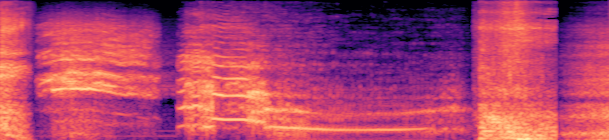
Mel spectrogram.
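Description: Monster vocal sound effects, one after another: a short pitched cry, then a longer call that drops in pitch and holds steady for about two seconds, then a rough, noisy roar about five seconds in.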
